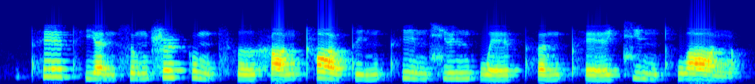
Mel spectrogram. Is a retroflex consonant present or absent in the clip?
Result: present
